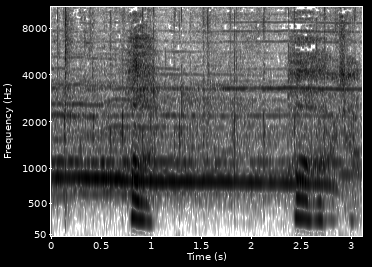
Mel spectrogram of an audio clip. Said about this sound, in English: Oh! He did it! Everybody cheer!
